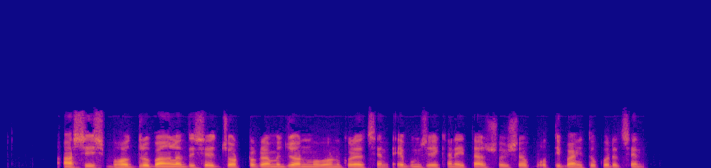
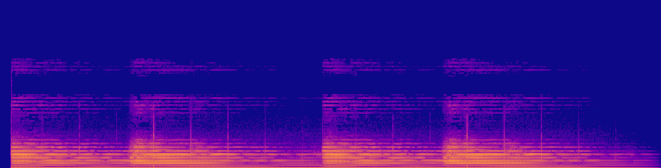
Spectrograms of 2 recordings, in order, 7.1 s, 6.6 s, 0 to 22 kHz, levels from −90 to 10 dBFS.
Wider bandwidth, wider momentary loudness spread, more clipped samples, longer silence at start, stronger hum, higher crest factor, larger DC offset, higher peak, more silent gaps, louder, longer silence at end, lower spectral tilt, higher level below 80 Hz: second, 7.8 kHz vs 14.5 kHz; second, 9 LU vs 19 LU; neither; first, 0.65 s vs 0.1 s; neither; first, 22 dB vs 16 dB; second, under 0.1% vs 6%; about the same, -4 dBFS vs -6 dBFS; neither; second, -24 LUFS vs -21 LUFS; first, 0.7 s vs 0 s; first, -5 dB/octave vs -3.5 dB/octave; second, -70 dBFS vs -54 dBFS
